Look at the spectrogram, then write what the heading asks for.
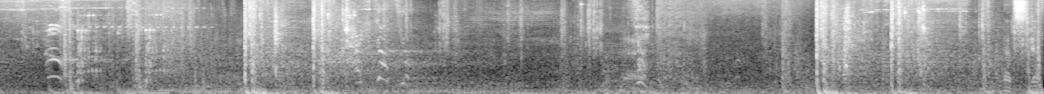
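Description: Gunfire shots in the Dune: Awakening video game, sharp cracks scattered across a busy stretch of game noise, with a couple of louder hits and talk running underneath.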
